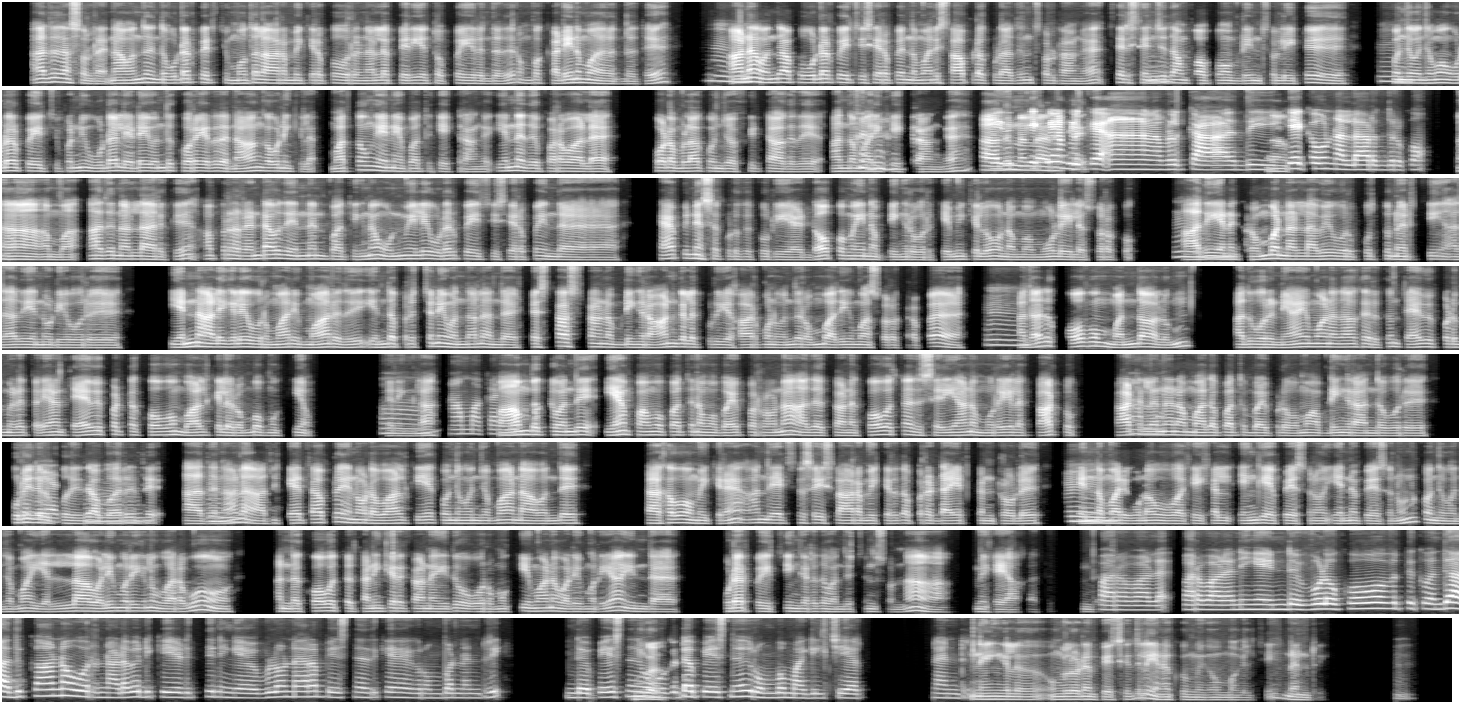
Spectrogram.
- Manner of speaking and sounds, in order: in English: "ஃபிட்"; chuckle; in English: "ஹேப்பினஸ்ஸ"; in English: "டோப்பமைன்"; in English: "டெஸ்டாஸ்டரன்"; in English: "ஹார்மோன்"; in English: "எக்சர்சைஸ்ல"; in English: "டயட் கண்ட்ரோலு"
- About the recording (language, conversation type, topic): Tamil, podcast, கோபம் வந்தால் நீங்கள் அதை எந்த வழியில் தணிக்கிறீர்கள்?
